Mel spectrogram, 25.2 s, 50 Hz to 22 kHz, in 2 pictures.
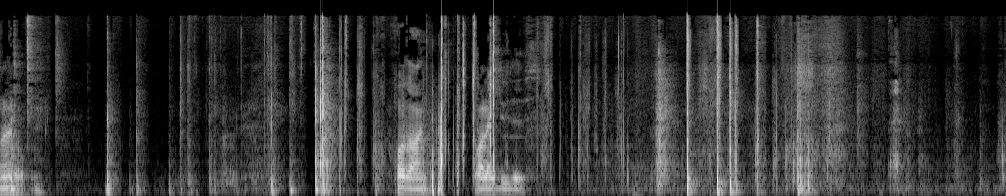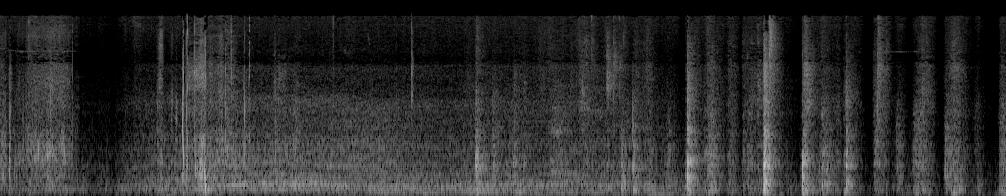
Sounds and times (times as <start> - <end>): Speech: 0.0 - 0.6, 5.0 - 6.8.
